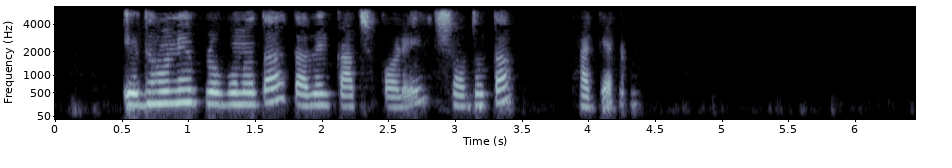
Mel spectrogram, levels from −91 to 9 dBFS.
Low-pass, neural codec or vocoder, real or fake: 5.4 kHz; none; real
